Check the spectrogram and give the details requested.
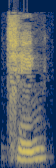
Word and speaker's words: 请: 请你请你 Notice the tone change of "qǐng" before "nǐ".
